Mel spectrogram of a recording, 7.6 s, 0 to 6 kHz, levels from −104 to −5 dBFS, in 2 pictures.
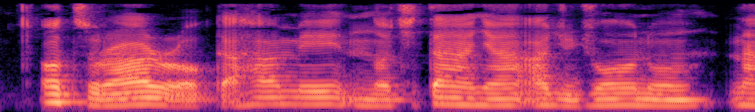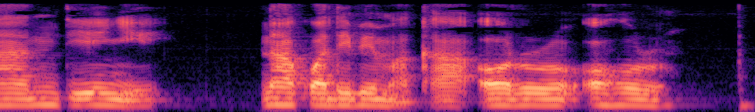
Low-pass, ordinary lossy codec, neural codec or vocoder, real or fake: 5.4 kHz; MP3, 48 kbps; none; real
